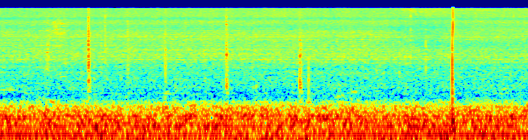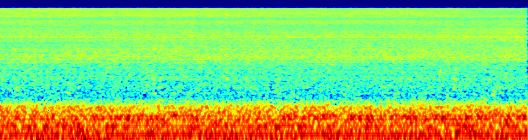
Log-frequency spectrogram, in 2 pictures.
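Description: Steady low rumble of an airliner's engines and airframe heard from inside the passenger cabin as the aircraft taxis on the ground, with a few faint clicks in the first six seconds.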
